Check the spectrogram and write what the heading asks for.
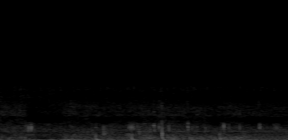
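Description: Faint handling noise from a handheld phone being moved about: a low rumble with scattered small clicks and knocks.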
